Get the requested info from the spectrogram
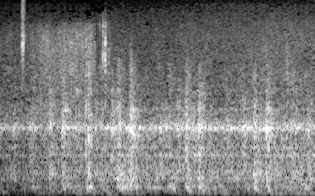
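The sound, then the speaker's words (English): A train on the Orient Express rolls steadily along the rails, a loud continuous rumble with a faint whine on top and repeated clacks of wheels over track joints. No one speaks. “This is played by Robert Shaw, who everyone knows from Jaws, and he's following him throughout the movie, and they have a really intense altercation on a train on the Orient Express.”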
